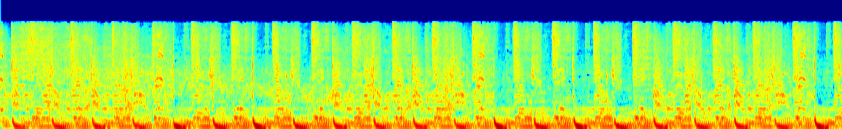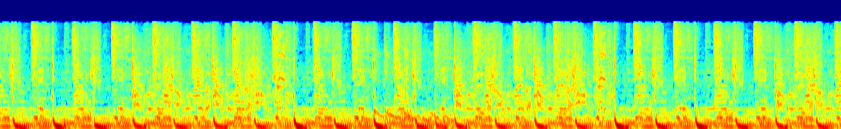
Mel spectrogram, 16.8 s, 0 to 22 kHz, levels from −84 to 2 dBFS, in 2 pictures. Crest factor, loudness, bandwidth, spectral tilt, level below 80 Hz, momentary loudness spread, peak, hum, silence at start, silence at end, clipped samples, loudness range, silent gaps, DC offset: 12 dB; -12 LUFS; 12 kHz; -3.5 dB/octave; -14 dBFS; 1 LU; 0 dBFS; none; 0 s; 0 s; under 0.1%; 0 LU; none; 0.2%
